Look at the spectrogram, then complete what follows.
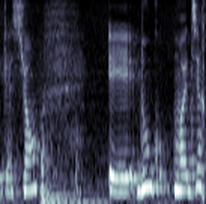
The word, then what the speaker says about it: Cassian: basé sur Nesa et Cassian cascian ce n'est pas comme on voulait le prononcer moi c'est Cassian et donc on va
